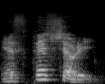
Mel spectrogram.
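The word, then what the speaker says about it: especially: はで次がエスペシャリーねエスペシャリーですねでちょっと長いんですがアクセントここですエスペリていう発音でこれがちょっと変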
